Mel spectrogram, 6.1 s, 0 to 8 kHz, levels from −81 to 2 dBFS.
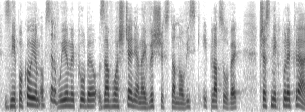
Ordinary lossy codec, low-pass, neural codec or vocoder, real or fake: none; none; codec, 16 kHz, 0.5 kbps, X-Codec, HuBERT features, trained on LibriSpeech; fake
